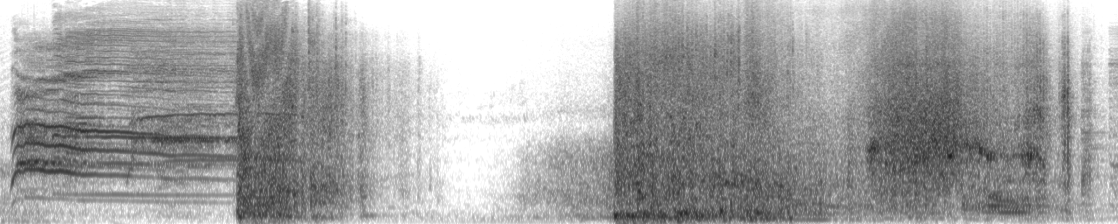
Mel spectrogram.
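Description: A loud, high-pitched tire squeal from a skidding car cuts off abruptly into a harsh burst of noise, then a brief lull before a long, roaring, rumbling commotion of crashing and engine noise.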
